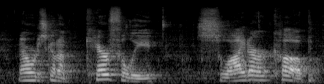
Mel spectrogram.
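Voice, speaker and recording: Moderate pace over noticeable background noise. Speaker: comedy YouTuber. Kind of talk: parody tutorial. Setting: home kitchen. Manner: hesitant, filler-heavy; soft-spoken.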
